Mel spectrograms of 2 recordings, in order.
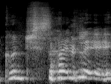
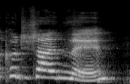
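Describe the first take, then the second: First: "countryside lane" slowly, with a clear "tree-side"; slow, separated syllables in "countryside lane"; careful pronunciation. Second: "countryside lane" slurred into "cuntashine lin"; tongue-tied "countryside lane", losing the r and d; garbled pronunciation. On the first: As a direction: pronounce "countryside lane" carefully after stumbling. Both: Real, not acted. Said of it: "What was that language?".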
